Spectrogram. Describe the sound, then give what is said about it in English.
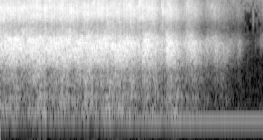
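An audience applauds panel guests before a conversation, in a dense, steady wash of clapping that holds strong for over two seconds, then thins out and fades away toward the end. “So please give them a big round of applause, and we'll start our conversation.”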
